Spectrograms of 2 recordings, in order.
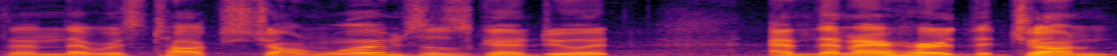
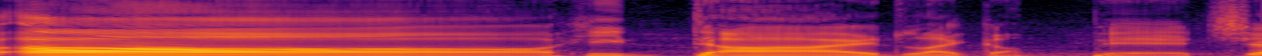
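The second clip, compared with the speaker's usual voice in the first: long loud "oh", then slow, low jeer; drawn-out mocking jeer that drops low; imitated mockery; 5 semitones lower, 6 dB louder, much slower than usual. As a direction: mimic a heckler gloating, drawing it out. Mimics the mocking moviegoer.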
